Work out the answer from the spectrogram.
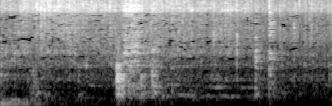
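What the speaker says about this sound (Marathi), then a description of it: "कांदा आता छान भाजून घ्यायचे आपण याच्यामध्ये" Onion frying in a pan, a steady close sizzle with a spoon scraping and stirring through it in a few distinct strokes.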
